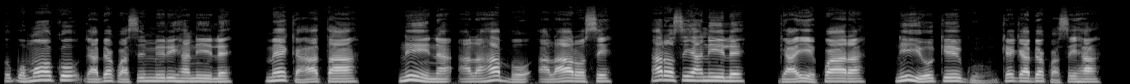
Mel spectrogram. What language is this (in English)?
Igbo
